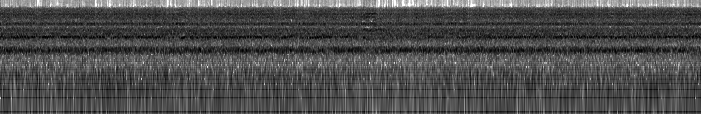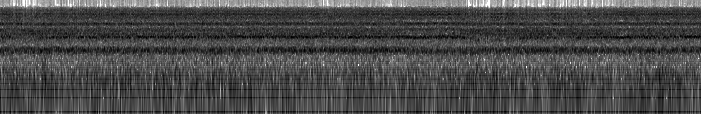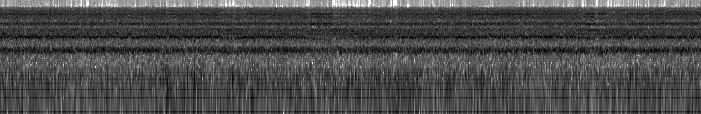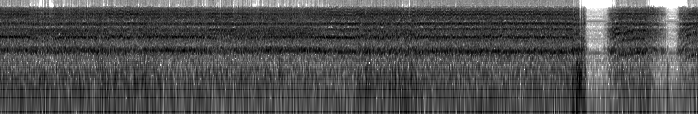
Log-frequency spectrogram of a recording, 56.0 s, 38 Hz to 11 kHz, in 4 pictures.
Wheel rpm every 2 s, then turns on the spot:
230, 230, 230, 230, 230, 230, 240, 230, 240, 230, 230, 220, 230, 230, 230, 230, 230, 230, 230, 230, 230, 230, 230, 230, 220, 210, 160, 100.
none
